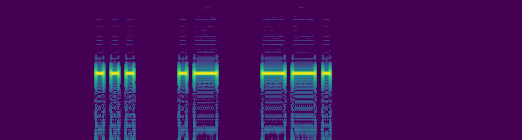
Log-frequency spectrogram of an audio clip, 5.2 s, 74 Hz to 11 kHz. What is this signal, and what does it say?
Morse code, heard as a keyed tone, about 16 wpm, spaced as for 11 wpm, 800 Hz. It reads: SAG
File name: Alphabetical / Alphabetical mp3s / Ss @10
